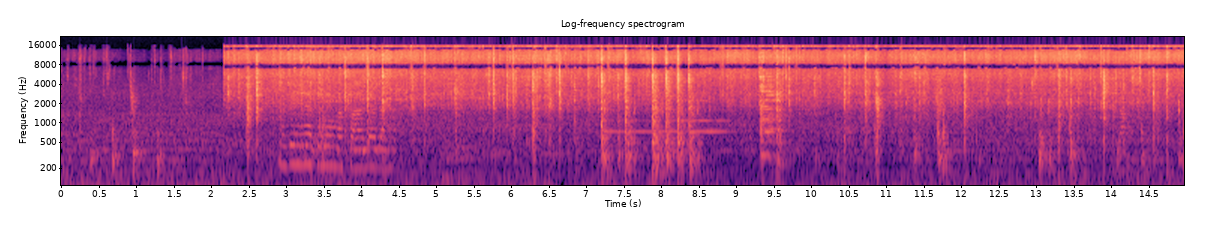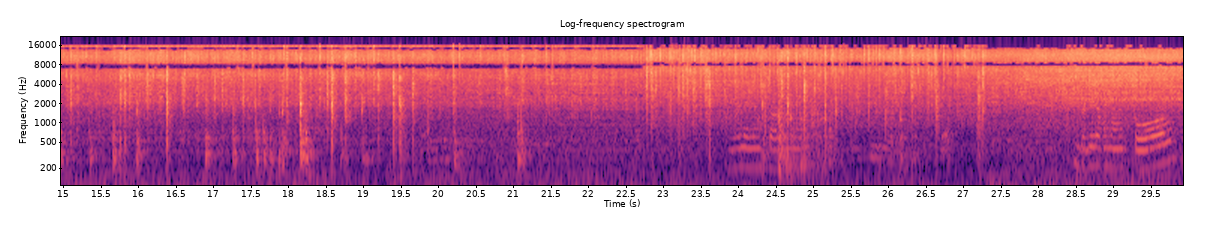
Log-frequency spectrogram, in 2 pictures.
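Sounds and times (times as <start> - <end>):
frying hiss: 2.2 - 29.9
utensil tapping a pan: 7.2 - 9.6.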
